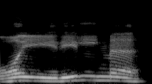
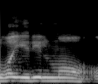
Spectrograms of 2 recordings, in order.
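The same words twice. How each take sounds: First: Heavy "غير", thin "ma" in "الماء"; careful front vowel on "الماء"; light meem. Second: "الماء" darkened to "mo" after "غير"; quick faulty thick m in "غير الماء"; wrong heavy meem. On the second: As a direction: carry ghayn's heaviness into "الماء". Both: Shown as a demonstration. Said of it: "حروف ميم تبس".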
